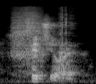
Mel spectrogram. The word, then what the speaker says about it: titular: the series that's killer titular is how you say it yeah oh thanks for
